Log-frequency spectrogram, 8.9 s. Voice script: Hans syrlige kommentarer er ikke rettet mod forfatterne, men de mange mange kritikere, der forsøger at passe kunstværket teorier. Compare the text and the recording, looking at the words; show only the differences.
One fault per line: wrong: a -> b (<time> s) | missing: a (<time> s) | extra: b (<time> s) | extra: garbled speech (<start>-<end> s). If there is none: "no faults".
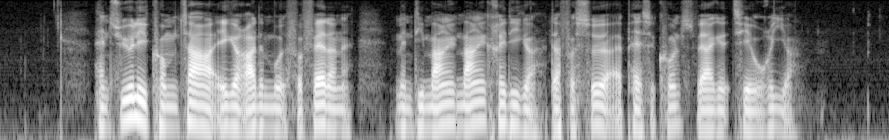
no faults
